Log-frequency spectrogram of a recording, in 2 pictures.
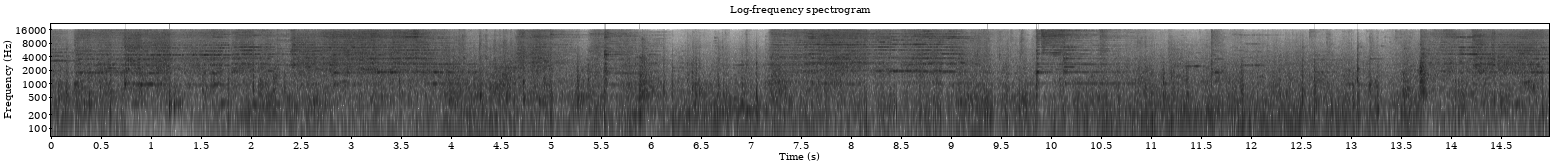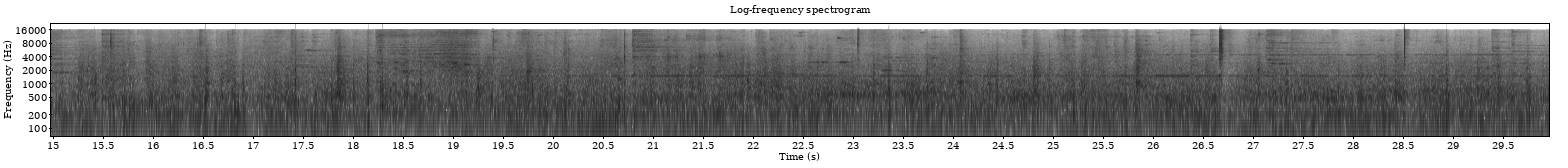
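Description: Freight cars of a slurry train rolling slowly past close by, their steel wheels squealing against the rail and clicking over the rail joints. In the last seconds the diesel locomotives come by, adding the steady drone of their engines.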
